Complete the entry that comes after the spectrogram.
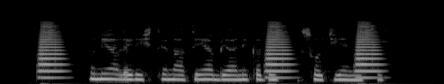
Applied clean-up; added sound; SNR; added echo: none; Brass instrument; -1 dB; none.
